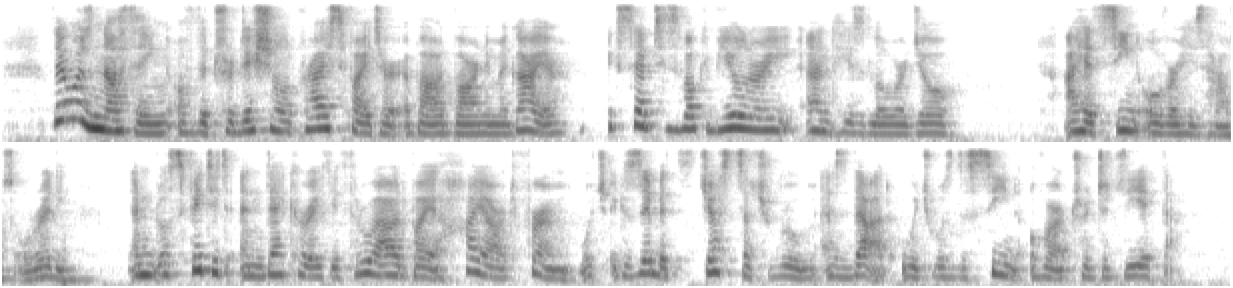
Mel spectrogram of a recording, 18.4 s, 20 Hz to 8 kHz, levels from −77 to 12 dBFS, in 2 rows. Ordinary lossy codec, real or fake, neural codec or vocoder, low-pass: MP3, 64 kbps; real; none; 7.2 kHz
